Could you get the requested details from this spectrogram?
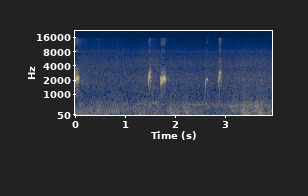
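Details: Short, sharp high chirps from black-headed bulbul babies in the nest while the mother brings food, spaced irregularly, a couple close together, over quiet steady background hiss.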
